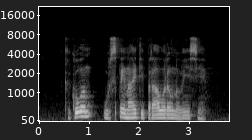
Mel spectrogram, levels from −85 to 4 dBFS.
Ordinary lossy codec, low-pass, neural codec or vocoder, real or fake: none; 7.2 kHz; none; real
